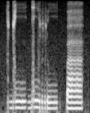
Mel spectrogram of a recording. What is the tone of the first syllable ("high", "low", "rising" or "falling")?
low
